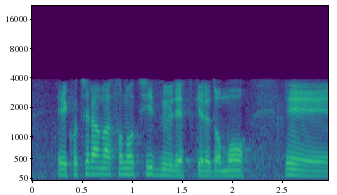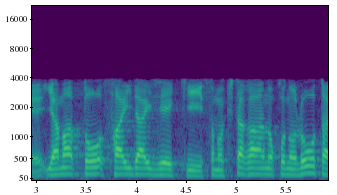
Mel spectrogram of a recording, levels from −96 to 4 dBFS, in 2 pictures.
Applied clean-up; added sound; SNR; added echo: none; none; none; none.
